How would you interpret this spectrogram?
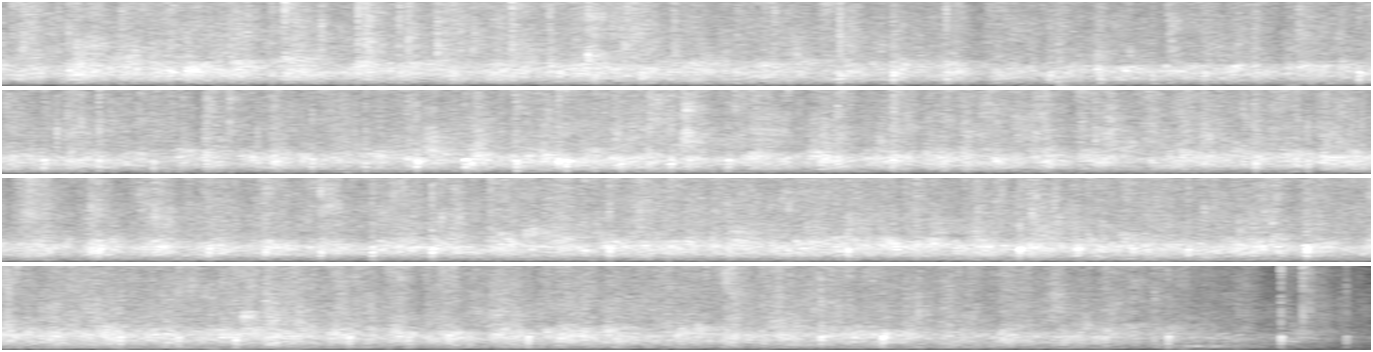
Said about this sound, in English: And I would like us all to give them a wonderful round of applause.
